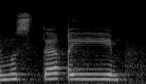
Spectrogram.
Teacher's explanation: اس میں بالکل بھی کھردری آواز نہیں بلکہ صاف آواز آنی چاہیے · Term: قاف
